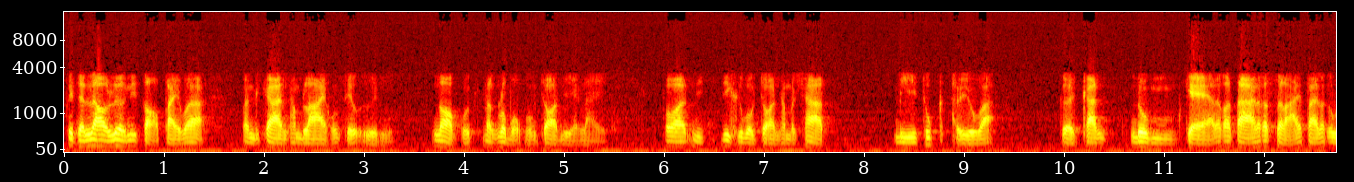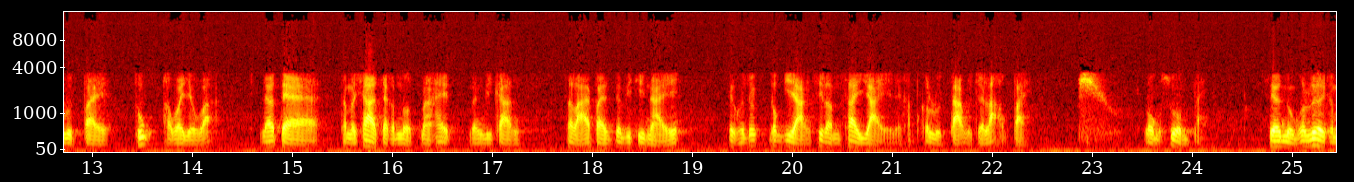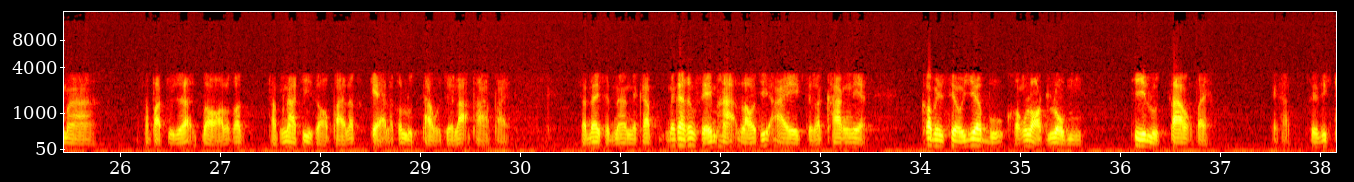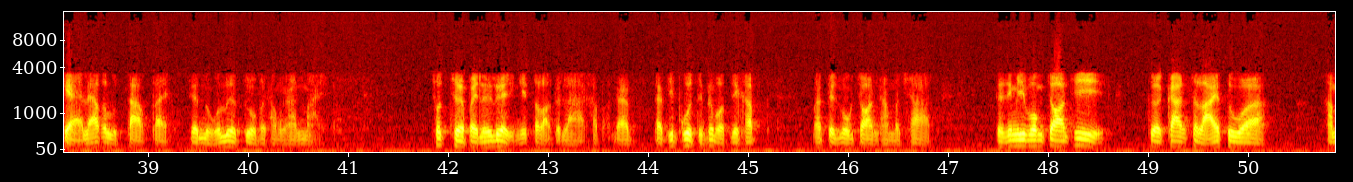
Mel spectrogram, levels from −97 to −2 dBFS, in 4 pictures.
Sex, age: male, 60-79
